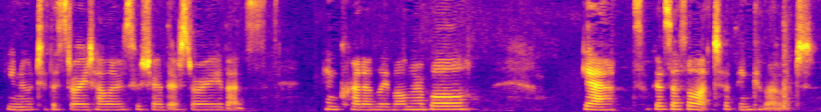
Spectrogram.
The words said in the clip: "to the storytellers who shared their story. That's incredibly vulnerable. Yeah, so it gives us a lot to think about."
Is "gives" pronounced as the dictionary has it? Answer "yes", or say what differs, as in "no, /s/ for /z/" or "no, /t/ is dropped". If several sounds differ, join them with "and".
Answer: yes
